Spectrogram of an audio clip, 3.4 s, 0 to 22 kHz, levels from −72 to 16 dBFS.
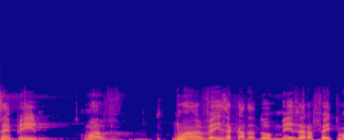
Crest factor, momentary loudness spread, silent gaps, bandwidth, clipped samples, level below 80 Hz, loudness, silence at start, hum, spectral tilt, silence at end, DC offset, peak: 16 dB; 15 LU; none; 8.6 kHz; under 0.1%; -34 dBFS; -15 LUFS; 0 s; none; -5 dB/octave; 0 s; under 0.1%; 0 dBFS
